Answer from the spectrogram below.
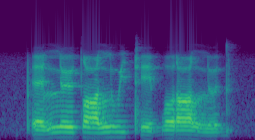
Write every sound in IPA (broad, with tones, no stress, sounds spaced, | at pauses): pʼ ɛ˨ lː ø˦ t̪ ɑ˦ lː u˦ j tʼ e˨ b ɔ˦ ɾ ɑ˦ lː ɵ˨˦ d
